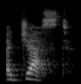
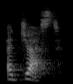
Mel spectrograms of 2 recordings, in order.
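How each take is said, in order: No difference in how they are said.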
